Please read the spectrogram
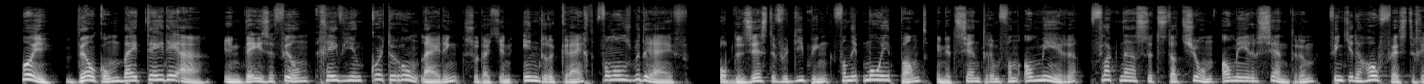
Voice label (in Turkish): Hollanda Erkek Felemenkce; seslendirme; hollandaca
